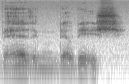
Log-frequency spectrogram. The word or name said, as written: behEzing dewdI7iS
